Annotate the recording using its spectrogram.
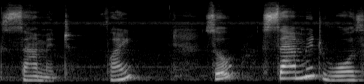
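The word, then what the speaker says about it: Psammead: is silent you okay that's why it is pronounced like summit fine so Sam it was a sand fairy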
